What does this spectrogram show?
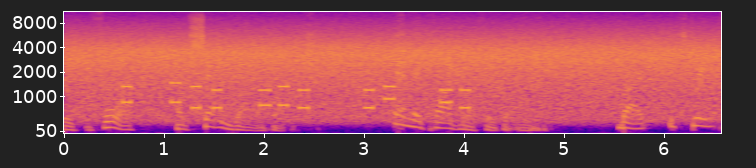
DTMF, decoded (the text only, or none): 8 921 451 10 71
